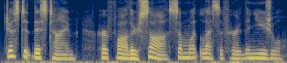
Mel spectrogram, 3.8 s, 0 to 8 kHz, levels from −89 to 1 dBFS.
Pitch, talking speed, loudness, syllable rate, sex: 160 Hz, 205 wpm, -17 LUFS, 5.0 syllables/s, female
